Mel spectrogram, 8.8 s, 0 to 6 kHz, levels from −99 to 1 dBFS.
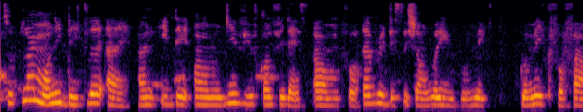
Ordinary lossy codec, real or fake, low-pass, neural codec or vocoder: none; real; 5.4 kHz; none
